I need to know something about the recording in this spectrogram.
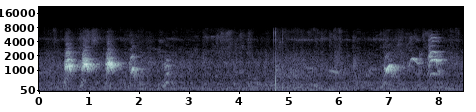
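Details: Seven-week-old male Neapolitan Mastiff puppy yelping in a rapid run of four high barks, a pause broken by a single sharp click, then three more yips near the end.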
